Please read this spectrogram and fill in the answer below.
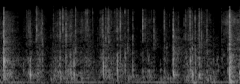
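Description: Crinkly plastic chip packets rustling and crackling as scissors cut them apart from a multipack strip.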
